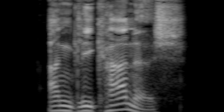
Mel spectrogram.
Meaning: Anglican
- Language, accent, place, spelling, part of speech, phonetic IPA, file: German, Germany, Berlin, anglikanisch, adjective, [ʔaŋɡliˈkaːnɪʃ], De-anglikanisch.ogg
